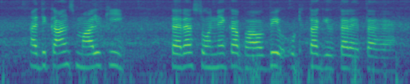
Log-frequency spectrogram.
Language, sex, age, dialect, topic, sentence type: Hindi, female, 18-24, Kanauji Braj Bhasha, banking, statement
